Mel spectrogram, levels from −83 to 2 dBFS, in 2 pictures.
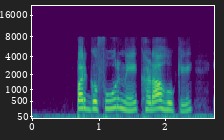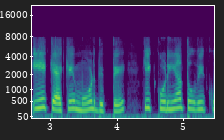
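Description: Nothing goes wrong anywhere in this speech; it has simply come over a call link, which keeps everything below 8 kHz and adds a little of that codec's usual coding texture.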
